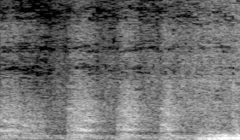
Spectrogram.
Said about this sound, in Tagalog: Ito, cold start.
